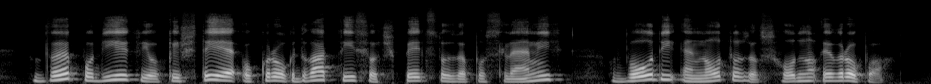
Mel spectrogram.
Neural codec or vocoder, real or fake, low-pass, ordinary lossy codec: autoencoder, 48 kHz, 32 numbers a frame, DAC-VAE, trained on Japanese speech; fake; 19.8 kHz; none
